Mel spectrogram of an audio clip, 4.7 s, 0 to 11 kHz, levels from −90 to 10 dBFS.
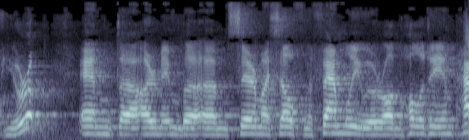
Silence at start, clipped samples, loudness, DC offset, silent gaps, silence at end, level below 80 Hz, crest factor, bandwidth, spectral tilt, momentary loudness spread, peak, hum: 0 s; under 0.1%; -18 LUFS; under 0.1%; none; 0 s; -56 dBFS; 18 dB; 10.5 kHz; -5 dB/octave; 5 LU; 0 dBFS; none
